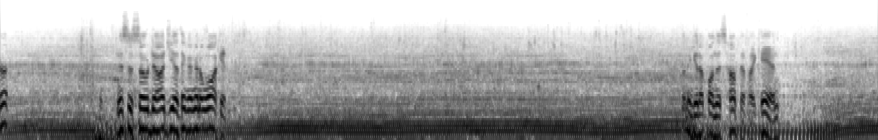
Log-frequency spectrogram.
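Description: A small motorbike engine runs steadily close by.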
